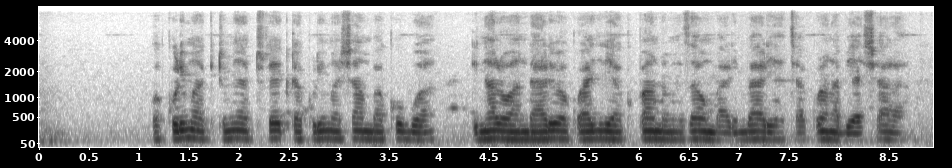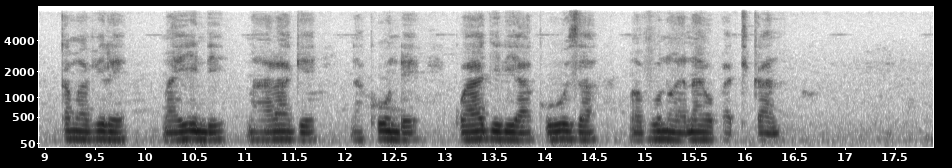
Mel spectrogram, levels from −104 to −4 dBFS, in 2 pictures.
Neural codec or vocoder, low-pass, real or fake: none; 7.2 kHz; real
